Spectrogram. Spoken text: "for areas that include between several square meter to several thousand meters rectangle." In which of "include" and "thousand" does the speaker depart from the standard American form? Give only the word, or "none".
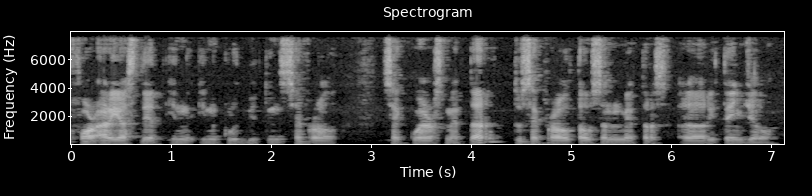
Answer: thousand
